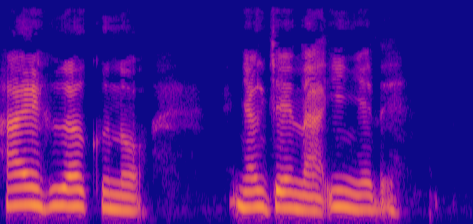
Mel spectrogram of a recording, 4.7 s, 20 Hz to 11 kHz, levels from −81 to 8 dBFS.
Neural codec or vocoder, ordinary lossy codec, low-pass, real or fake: none; AAC, 48 kbps; 9.9 kHz; real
